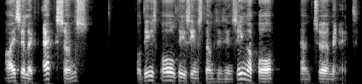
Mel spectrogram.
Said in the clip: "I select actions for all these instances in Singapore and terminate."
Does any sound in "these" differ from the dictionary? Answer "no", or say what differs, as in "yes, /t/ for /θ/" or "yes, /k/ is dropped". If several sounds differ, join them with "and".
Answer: yes, /s/ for /z/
